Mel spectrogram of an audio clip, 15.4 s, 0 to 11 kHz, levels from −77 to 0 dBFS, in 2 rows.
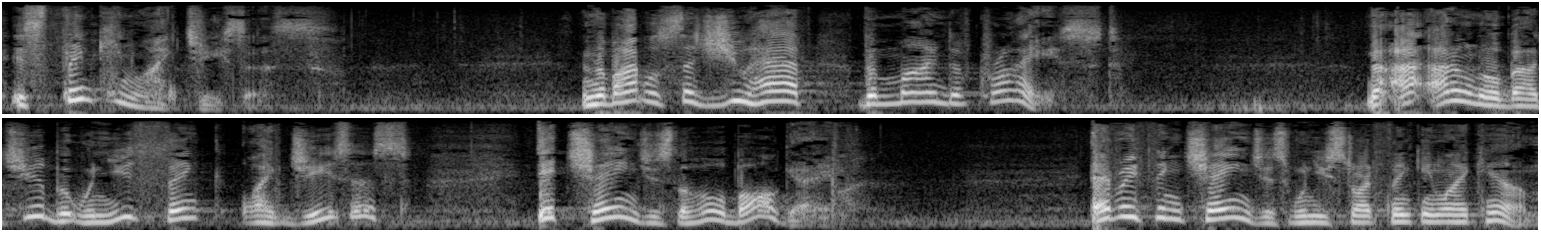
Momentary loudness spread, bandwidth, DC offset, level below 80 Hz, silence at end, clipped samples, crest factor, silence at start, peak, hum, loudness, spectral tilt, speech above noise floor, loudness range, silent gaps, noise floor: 14 LU; 10.5 kHz; under 0.1%; -52 dBFS; 0 s; under 0.1%; 16 dB; 0.05 s; -2 dBFS; none; -16 LUFS; -4.5 dB/octave; 28 dB; 3 LU; none; -45 dBFS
